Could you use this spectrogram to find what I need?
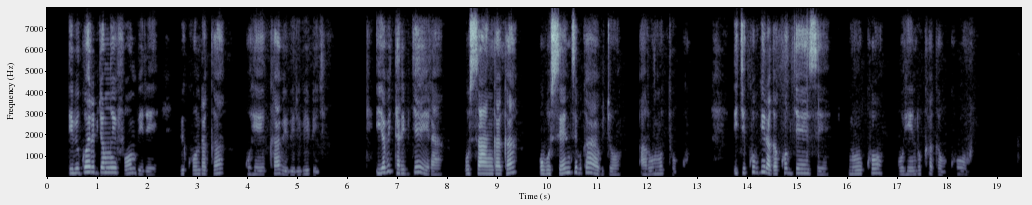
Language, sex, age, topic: Kinyarwanda, female, 36-49, agriculture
